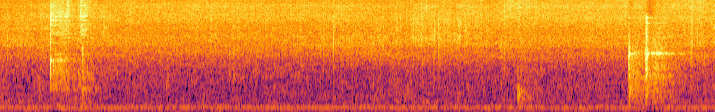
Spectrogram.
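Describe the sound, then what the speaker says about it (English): Onions frying in a hot pan, a soft steady sizzle running throughout, with a few brief scraping stirs and one sharper clink near the end, no talking. "Alright, in go the onions."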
